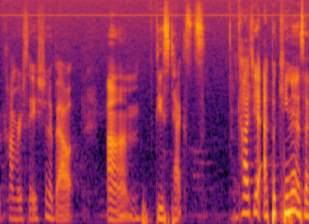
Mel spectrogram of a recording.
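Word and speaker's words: Katya Apekina: we'll have a conversation about um these texts Kya Aina is that how you pronounced your last name yes Aina uh is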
